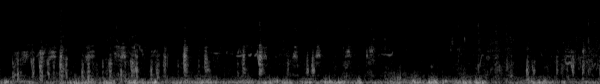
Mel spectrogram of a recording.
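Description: Domestic ducks splashing and dabbling in a shallow plastic pond: frequent short splashes and water sloshing, with a few brief quacks.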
